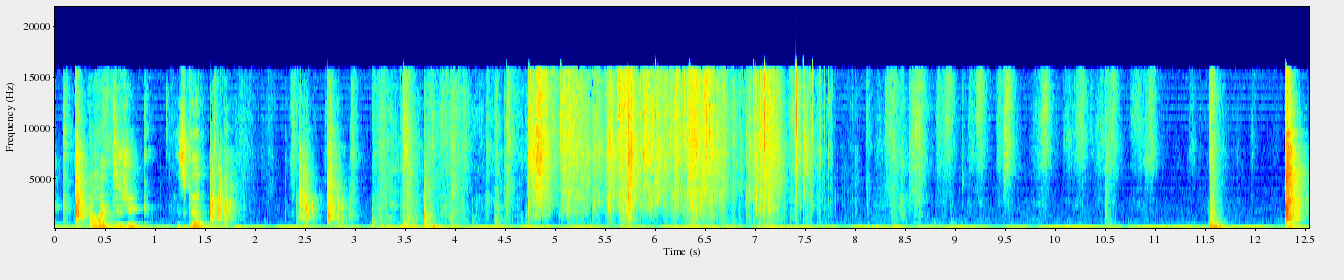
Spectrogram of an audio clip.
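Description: Playing cards flick and slap against each other as they are shuffled through.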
